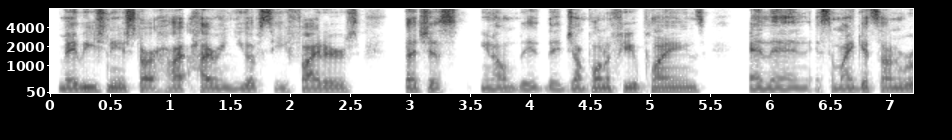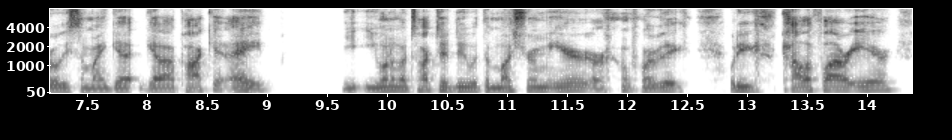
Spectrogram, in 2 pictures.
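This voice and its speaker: A man's voice: lowish voice, steady tone, brisk, darkish tone, no room sound, studio quality. A man giving casual, opinionated commentary as a co-host, slangy and rambling, often repeating his phrases. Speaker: talk show co-host.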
